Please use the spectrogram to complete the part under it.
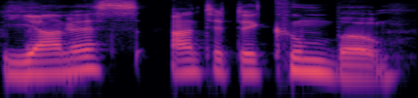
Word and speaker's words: Giannis Antetokounmpo: Help Giannis Antetokounmpo.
